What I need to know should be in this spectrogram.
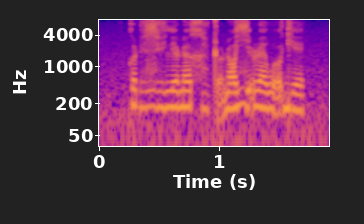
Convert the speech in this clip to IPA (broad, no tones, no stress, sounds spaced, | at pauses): k ʊ ɽ e̤ z e̤ lʲ ɔ ɳ ə x a̤ ʈ o̰ ɳ ɔ zʲ o̰ ɭ ɛ w o̰ ɡʲ e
